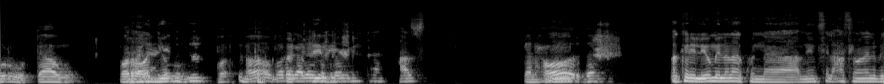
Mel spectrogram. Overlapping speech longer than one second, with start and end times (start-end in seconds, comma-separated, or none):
1.3-3.6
